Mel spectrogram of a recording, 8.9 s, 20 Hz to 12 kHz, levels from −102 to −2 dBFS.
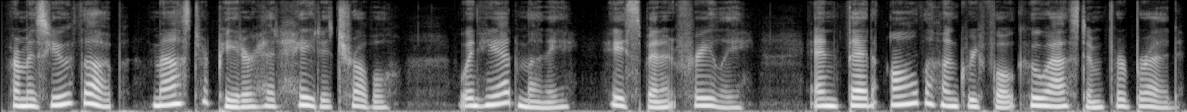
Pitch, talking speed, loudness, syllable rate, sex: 210 Hz, 190 wpm, -18 LUFS, 4.7 syllables/s, female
